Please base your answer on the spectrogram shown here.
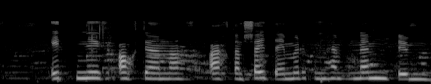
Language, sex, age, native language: Icelandic, male, 11, Icelandic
